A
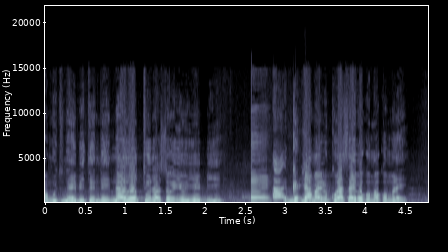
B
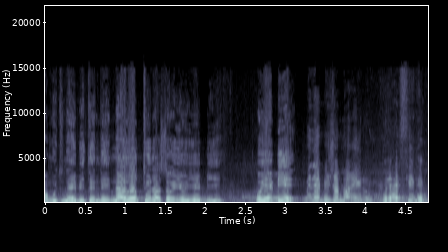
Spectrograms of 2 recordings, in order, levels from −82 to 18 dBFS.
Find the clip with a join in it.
A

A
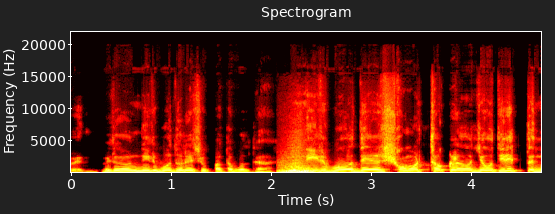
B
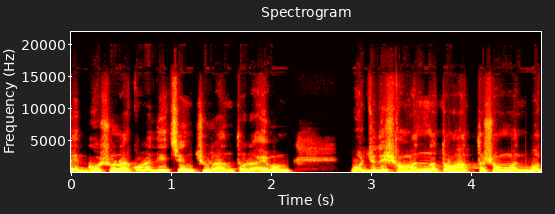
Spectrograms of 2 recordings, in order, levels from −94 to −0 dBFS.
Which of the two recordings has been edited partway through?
A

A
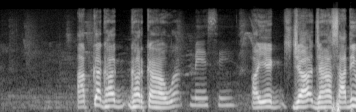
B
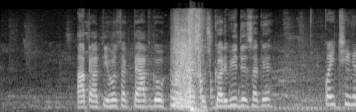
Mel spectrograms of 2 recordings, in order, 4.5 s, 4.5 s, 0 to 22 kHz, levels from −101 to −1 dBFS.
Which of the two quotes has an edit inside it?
B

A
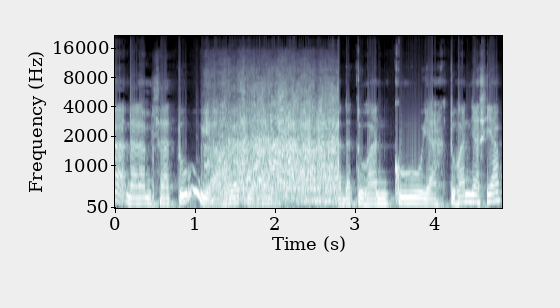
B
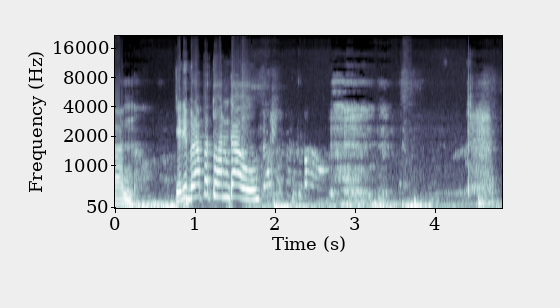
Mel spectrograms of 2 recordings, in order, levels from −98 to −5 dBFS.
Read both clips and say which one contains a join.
A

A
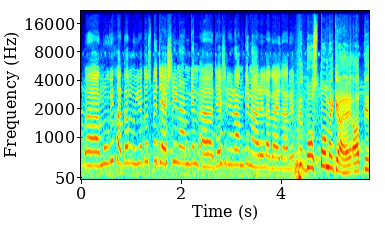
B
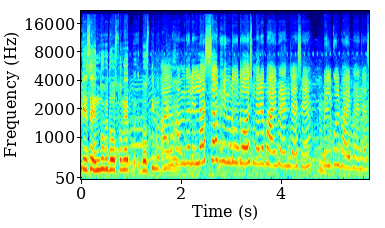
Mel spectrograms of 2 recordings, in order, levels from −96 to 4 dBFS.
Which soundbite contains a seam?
A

